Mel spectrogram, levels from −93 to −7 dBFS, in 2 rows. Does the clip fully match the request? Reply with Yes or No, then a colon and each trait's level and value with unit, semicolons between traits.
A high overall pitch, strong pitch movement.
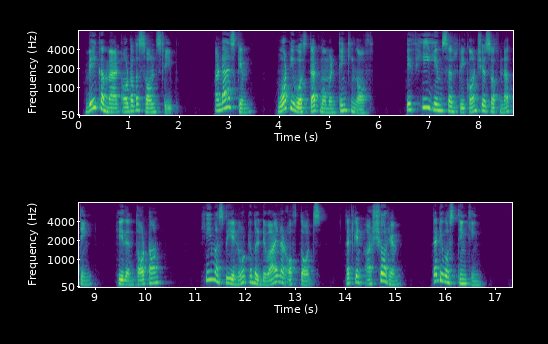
No: medium, 160 Hz; wide, 6.4 semitones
